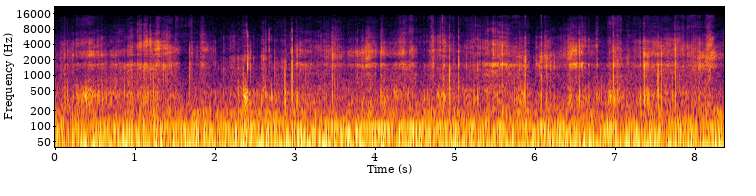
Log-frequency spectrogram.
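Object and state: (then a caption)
Cardboard box scratched. Fingernails and fingertips scratch and rub the sides of a small, closed white cardboard jewelry box held close up. The result is a continuous dry scraping and crackling texture with quick sharp ticks, over a steady low rumble.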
